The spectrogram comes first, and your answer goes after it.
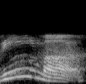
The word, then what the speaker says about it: Zima: a six pack of is it Zima or how is that pronounced Zima so it's an eye for an e right sorry about that pronunciation from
